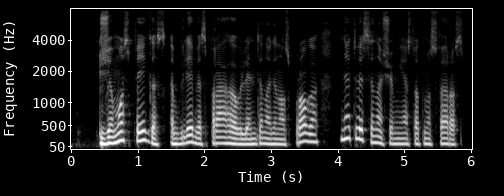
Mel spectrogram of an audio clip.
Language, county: Lithuanian, Kaunas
